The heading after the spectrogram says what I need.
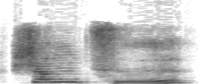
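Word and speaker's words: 生词: Sheng ci, ingat ci bacanya ci ya.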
